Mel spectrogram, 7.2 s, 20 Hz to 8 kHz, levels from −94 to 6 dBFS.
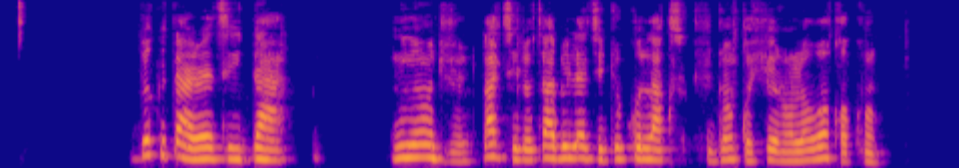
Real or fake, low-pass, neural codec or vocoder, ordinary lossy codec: fake; none; codec, 16 kHz, 8 kbps, FreqCodec, larger model; none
